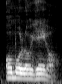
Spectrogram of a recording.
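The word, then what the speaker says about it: ὁμολογέω: La palabra en el griego se pronuncia algo como homologeo.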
